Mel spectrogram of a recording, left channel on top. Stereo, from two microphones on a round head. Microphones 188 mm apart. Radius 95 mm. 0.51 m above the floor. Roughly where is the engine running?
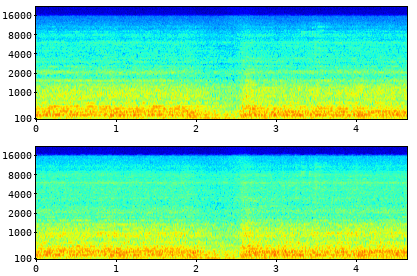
Right.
